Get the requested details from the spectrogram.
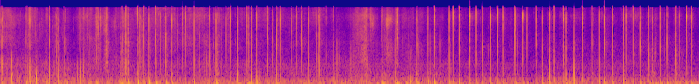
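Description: Long white acrylic nails tap fast on a small clear plastic hot/cold pack filled with white gel beads, resting on a towel. The result is a dense, continuous stream of sharp, crackly clicks with a bright edge over a heavy low thump that runs the whole clip.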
